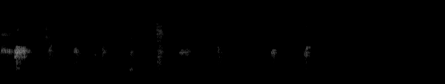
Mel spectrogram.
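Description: Faint, sparse hand clapping from a small audience, about four claps a second, thinning out and stopping after about three seconds: applause at the end of a talk.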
